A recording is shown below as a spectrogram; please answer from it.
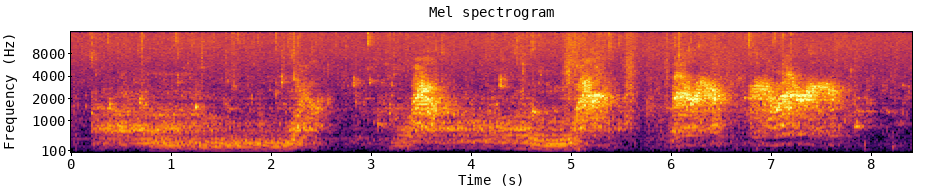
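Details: Savannah cats Zumani and Malaika, about a year and a half old, one an F2, play indoors while one carries a toy and growls at the other: a long low rumbling growl, then four shorter rough bursts a second or so apart.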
